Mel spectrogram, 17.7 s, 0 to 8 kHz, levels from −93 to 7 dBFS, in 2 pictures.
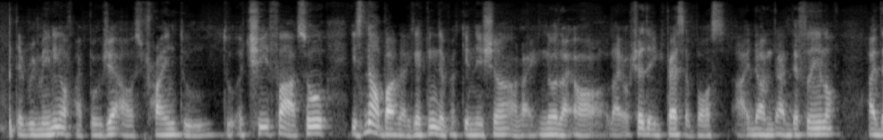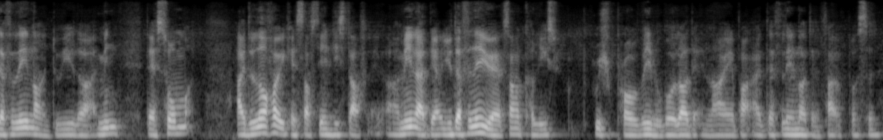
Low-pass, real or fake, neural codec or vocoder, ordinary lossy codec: none; fake; codec, 16 kHz, 2 kbps, X-Codec, WavLM features, trained on Multilingual LibriSpeech; none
